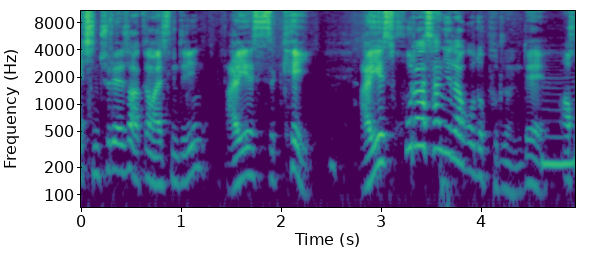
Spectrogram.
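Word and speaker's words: Khorasan: 그래서 아프간에 진출해서 아까 말씀드린 ISK, IS 호라산이라고도 부르는데 호라산인데 왜 K냐? 네. 이게 KHORASN 그러니까 코라산이 아니고 철자는 K가 앞에 붙었는데 K가 묵음이 되면서 호라산이라고 그래요.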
